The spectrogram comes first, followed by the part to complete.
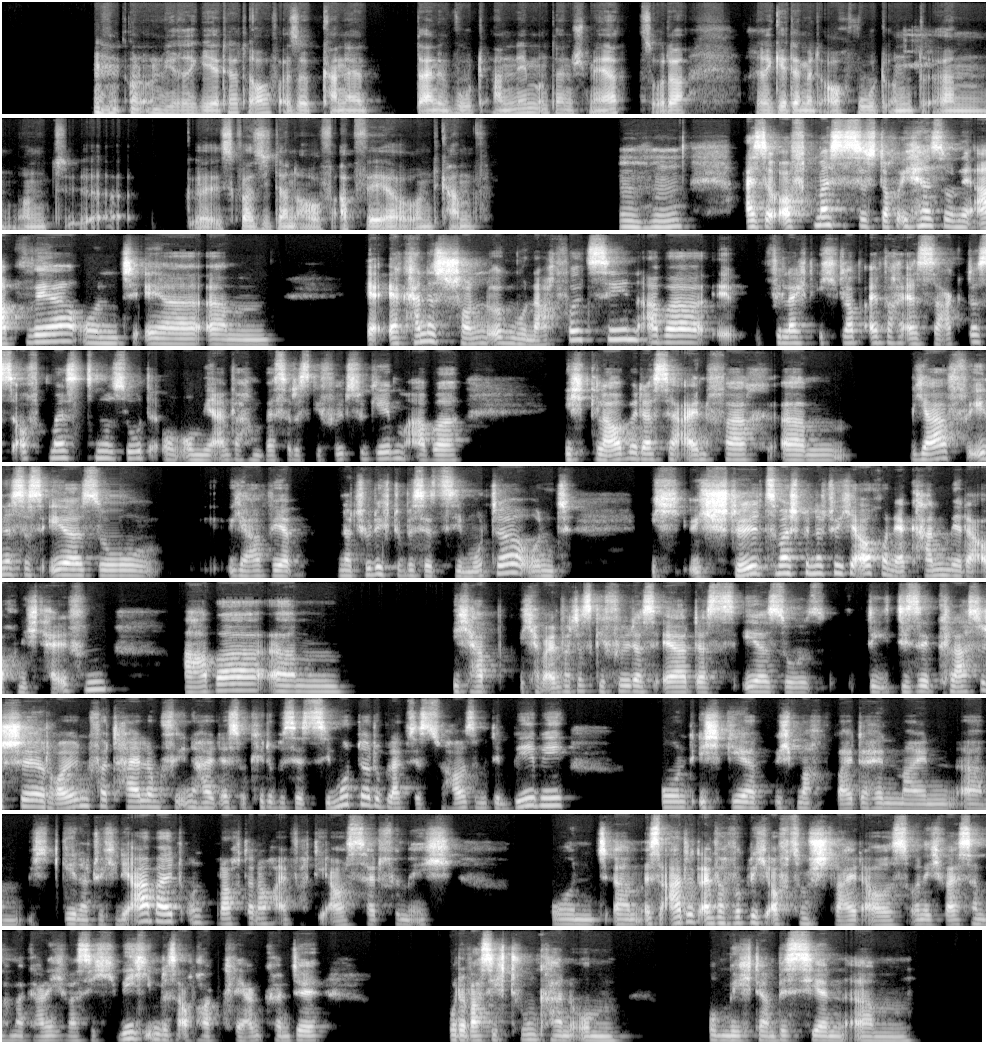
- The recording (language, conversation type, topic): German, advice, Wie ist es, Eltern zu werden und den Alltag radikal neu zu strukturieren?
- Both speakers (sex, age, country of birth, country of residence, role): female, 40-44, Kazakhstan, United States, user; male, 25-29, Germany, Germany, advisor
- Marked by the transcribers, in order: laughing while speaking: "eher"; other background noise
